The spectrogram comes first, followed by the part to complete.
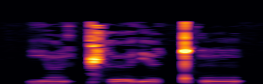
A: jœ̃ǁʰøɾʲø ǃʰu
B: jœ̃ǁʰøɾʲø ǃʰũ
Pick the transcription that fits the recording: B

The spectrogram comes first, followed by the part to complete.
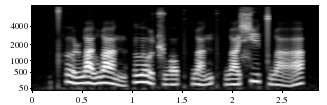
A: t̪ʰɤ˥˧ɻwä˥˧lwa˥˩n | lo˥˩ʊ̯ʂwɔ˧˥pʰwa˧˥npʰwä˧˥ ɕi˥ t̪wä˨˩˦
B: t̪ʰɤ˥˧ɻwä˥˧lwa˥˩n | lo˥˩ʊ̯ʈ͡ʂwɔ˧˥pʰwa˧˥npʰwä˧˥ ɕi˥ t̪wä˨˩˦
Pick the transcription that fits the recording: B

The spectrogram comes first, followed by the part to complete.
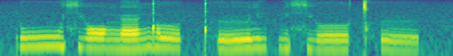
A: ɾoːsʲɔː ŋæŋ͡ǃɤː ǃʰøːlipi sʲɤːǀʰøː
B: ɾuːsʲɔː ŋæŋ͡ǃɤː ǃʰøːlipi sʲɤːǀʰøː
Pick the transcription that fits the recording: B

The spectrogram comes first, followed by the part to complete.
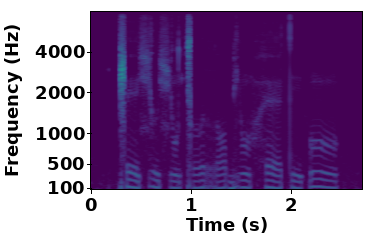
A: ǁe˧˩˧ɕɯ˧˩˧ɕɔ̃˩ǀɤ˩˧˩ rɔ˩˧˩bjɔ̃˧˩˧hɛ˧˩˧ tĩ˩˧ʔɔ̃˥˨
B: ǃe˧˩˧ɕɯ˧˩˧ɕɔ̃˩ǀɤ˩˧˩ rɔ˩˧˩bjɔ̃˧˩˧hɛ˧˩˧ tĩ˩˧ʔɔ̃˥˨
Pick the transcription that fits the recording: A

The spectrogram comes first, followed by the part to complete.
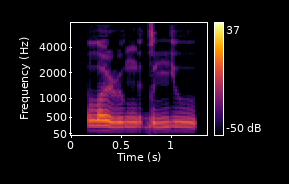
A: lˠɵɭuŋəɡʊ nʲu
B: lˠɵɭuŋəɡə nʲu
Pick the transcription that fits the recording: A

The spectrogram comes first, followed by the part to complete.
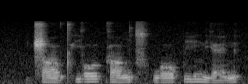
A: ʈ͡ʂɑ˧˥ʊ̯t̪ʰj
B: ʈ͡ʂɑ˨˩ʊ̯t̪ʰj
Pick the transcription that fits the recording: B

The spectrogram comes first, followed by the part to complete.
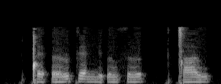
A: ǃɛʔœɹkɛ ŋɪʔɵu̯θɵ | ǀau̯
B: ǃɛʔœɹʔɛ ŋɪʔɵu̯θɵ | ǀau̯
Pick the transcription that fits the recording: A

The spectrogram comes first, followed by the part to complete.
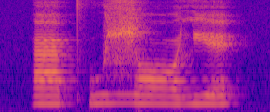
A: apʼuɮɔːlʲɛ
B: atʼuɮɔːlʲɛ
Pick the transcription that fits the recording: A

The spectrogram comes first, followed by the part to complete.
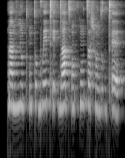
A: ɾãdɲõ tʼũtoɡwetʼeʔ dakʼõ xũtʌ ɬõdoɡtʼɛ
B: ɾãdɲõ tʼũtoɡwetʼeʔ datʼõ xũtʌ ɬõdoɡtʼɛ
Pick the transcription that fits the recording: B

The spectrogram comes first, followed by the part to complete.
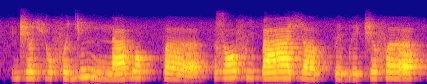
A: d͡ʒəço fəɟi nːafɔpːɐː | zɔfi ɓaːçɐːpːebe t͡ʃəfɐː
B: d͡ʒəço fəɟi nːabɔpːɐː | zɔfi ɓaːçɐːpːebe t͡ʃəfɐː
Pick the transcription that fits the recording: B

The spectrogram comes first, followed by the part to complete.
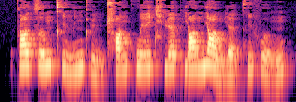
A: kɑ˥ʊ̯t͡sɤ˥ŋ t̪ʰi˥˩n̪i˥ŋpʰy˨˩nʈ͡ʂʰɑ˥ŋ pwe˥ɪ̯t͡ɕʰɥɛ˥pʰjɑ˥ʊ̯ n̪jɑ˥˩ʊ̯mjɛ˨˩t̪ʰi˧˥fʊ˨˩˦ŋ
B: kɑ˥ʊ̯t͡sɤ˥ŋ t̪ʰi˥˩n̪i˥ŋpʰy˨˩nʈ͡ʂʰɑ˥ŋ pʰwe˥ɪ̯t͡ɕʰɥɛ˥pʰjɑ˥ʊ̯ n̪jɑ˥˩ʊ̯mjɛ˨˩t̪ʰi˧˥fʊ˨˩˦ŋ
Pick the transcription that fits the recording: B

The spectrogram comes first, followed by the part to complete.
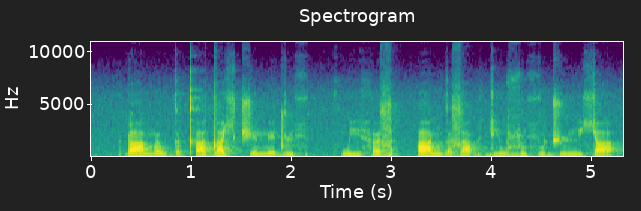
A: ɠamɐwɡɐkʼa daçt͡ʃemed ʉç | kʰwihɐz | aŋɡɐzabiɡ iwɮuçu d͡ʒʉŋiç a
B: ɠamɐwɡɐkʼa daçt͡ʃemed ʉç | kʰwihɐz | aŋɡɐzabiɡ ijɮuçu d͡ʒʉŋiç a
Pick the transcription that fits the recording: A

